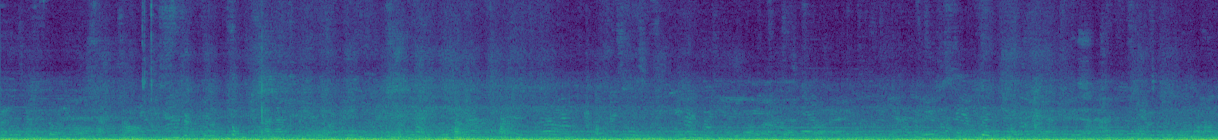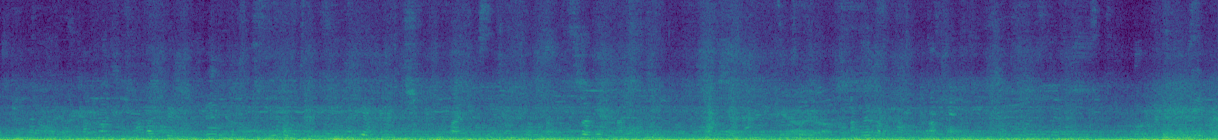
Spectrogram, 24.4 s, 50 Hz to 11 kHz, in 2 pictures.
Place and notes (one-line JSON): {"title": "Tanzi, Taichung - Local Train", "date": "2013-10-08 10:48:00", "description": "Taichung Line, from Fengyuan Station to Taiyuan Station, Zoom H4n + Soundman OKM II", "latitude": "24.22", "longitude": "120.71", "altitude": "183", "timezone": "Asia/Taipei"}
